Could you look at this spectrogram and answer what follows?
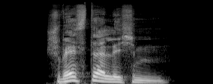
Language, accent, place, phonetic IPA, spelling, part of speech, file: German, Germany, Berlin, [ˈʃvɛstɐlɪçm̩], schwesterlichem, adjective, De-schwesterlichem.ogg
- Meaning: strong dative masculine/neuter singular of schwesterlich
